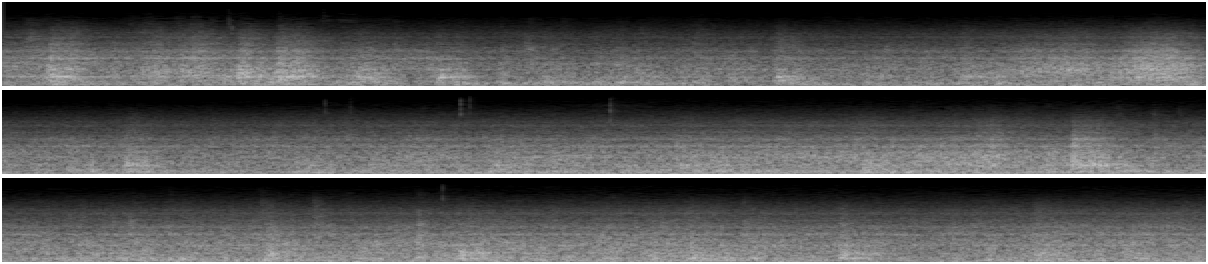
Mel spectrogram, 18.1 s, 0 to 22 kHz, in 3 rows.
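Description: JR East E531 series electric train heard from inside the car while running between stations: a steady rumble of wheels and running gear on the track, with a few louder surges about six and eleven seconds in.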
